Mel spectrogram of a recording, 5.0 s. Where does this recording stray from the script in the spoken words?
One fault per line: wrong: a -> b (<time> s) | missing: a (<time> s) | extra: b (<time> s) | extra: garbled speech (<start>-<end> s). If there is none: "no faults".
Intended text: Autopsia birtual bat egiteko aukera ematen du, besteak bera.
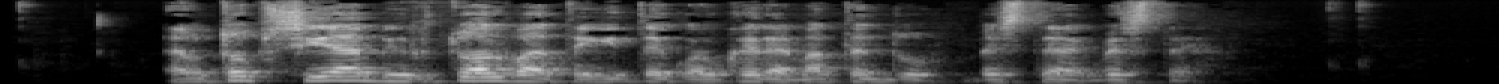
wrong: bera -> beste (3.7 s)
